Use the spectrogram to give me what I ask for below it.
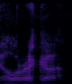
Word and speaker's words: Eureka: And then I remember somebody talking in the comments of my first video about Eureka 7, or they pronounce it in the anime. They pronounce it Elreka, which is weird.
